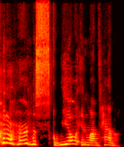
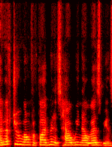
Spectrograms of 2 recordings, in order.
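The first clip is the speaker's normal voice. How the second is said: ordinary delivery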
